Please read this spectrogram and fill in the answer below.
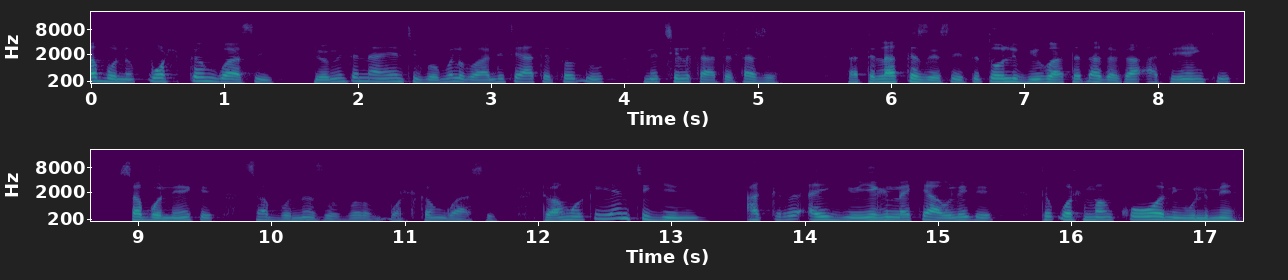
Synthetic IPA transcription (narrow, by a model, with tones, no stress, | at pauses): sa˦bo˨nɐ˨ɓo˦ɬkɐ˦nɡwa˨si˦ | do˨mi˦ntɐ˦na˨je˦nti˨ɡo˨mɐ˦lɡo˨a˨li˦te˦a˨tɐ˨ɬo˦ɗu˦ | nɐ˦t͡ʃi˦lka˨tɐ˨ɬa˦ze˨ | a˨tɐ˨la˦kːɐ˦ze˨si˦˨tɐ˦to˦li˦bi˨˦ɡʷa˨tɐ˦ɗa˦ɡa˨ɡa˦ʔa˨tɐ˦je˦ŋki˦ | sa˦bo˨nːə˨je˦ke˨sa˦bo˨nɐ˦zo˨vɐ˦ɾo˨mɓo˨ɬkɐ˦nɡwa˨si˨to˨a˨mo˨kɐ˦je˦nti˨ɡi˨ni˨ | a˨kə˨ɾɐ˦ʔa˨ji˦ɡi˨jo˨ji˨ɡla˨ki˦a˨wu˨li˦ɗe˨ | tɐ˦ɓo˦ɬma˦nko˦wo˦ni˨wu˨lme˦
